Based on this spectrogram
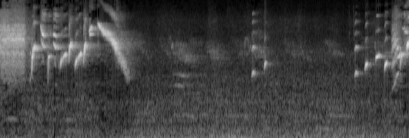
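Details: Song of a European goldfinch: a fast, tinkling jumble of high chirps and a long downward-sweeping slur opens, then fades. Sparse twitters follow before a fresh burst of twittering closes the phrase.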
